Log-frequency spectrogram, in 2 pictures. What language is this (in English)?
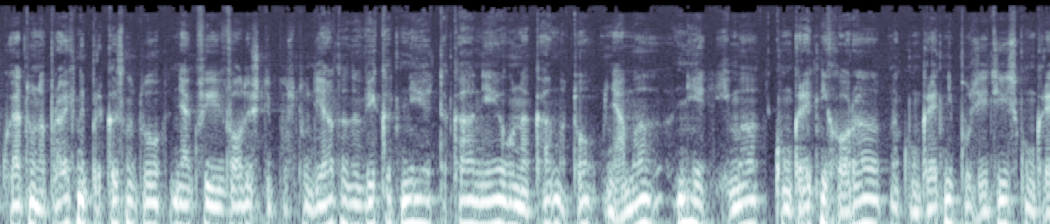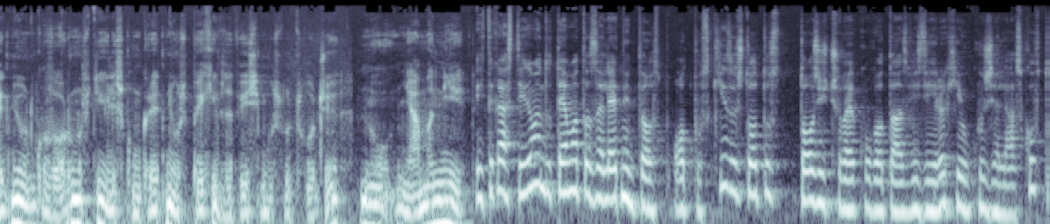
Bulgarian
